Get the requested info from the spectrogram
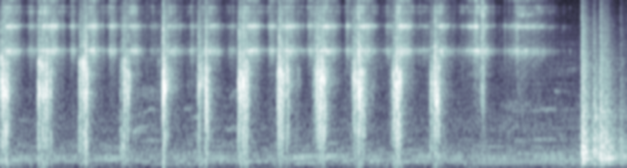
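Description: Hand pepper mill being twisted over a dish of grated parmesan: a rhythmic crunching grind, about two strokes a second, that stops about seven seconds in, followed by a brief rustling noise near the end.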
